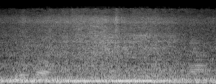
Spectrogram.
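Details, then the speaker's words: Honda Supremo 150 motorcycle engine, first thought to be clutch lining noise, runs with a rough, rattly mechanical hash over its low hum; cause found in the engine: a badly worn bearing with heavy play when rocked by hand. "yan Dian yan ang mga pesa niya pre Oh ang dahilanan ng ingay niya pre ito dito sa may makina yan"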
